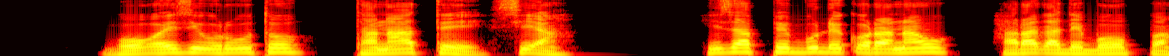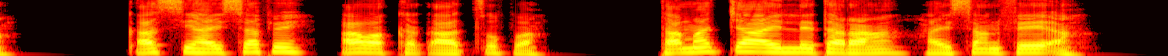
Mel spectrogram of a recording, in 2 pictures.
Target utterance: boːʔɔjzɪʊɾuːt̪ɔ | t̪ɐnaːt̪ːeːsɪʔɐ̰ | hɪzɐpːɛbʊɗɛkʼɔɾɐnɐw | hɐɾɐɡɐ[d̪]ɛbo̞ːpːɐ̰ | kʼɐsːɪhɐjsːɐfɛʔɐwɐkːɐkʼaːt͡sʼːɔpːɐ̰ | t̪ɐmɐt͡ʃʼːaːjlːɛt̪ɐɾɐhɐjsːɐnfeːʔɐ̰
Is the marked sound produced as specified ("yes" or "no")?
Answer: yes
